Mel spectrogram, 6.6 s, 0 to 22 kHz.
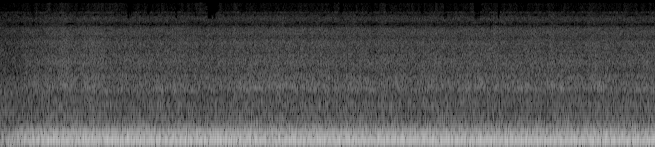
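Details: Jeep Gladiator 3.6L V6 with no muffler, climbing a long highway grade in 5th gear at 65 mph, before a MagnaFlow muffler was fitted. Loud, steady low drone held at one pitch: exhaust drone from missing muffler.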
